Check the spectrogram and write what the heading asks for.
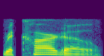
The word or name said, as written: Ricardo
